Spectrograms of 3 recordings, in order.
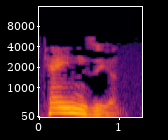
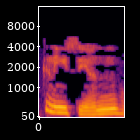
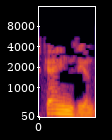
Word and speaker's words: Keynesian: If you take a name like Keynes and you add an I-A-N to the end of it, you would pronounce it Keynesian, not Keynesian or some other derivation, some kind of other perversion of our language. No, it's Keynesian.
